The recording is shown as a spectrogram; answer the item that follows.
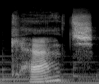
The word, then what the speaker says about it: catch: Catch a movie. T is not pronounced.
